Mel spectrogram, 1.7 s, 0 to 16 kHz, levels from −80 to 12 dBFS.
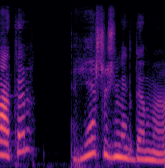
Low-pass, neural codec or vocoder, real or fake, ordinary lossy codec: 14.4 kHz; codec, 44.1 kHz, 2.6 kbps, SNAC; fake; AAC, 64 kbps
